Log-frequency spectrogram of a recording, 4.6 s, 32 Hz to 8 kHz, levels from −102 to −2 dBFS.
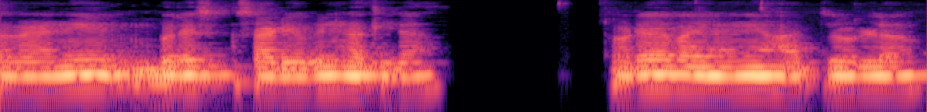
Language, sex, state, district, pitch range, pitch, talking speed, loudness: Konkani, male, Goa, North and South Goa, 95-105 Hz, 100 Hz, 115 wpm, -23 LUFS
